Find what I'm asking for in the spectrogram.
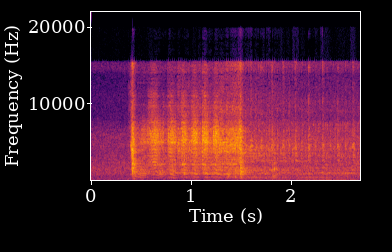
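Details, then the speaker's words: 2003 Suzuki Futura Realvan GRV, engine oil old but not low, with no coolant in the oil and no sign of overheating. Starter catches quickly and the engine settles into a smooth, even idle with no knocks or misses, which is normal. "Suara mesin langsamnya normal. Oke, mesinnya masih halus."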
